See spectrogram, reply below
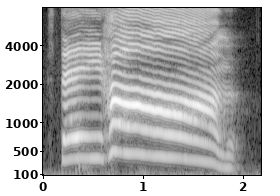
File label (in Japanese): ステイホーム ギャル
